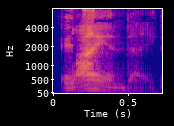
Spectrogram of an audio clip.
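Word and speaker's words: Luyendyk: So this season we have Ari Lyandike, which I didn't know is how you pronounce it. – It's spelled and pronounced exactly like you would never guess. – Exactly. – Lyandike.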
